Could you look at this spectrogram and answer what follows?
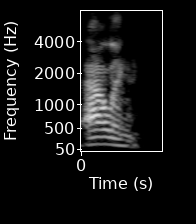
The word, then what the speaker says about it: Alling: I've been called worse, but Ailing. That's what just separates the two L's.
